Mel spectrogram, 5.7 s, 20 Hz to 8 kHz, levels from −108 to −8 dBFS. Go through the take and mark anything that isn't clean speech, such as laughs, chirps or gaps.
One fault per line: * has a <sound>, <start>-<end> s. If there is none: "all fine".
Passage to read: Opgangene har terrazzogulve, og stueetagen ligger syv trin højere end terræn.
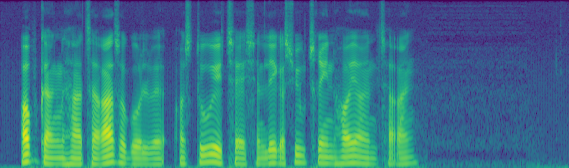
all fine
